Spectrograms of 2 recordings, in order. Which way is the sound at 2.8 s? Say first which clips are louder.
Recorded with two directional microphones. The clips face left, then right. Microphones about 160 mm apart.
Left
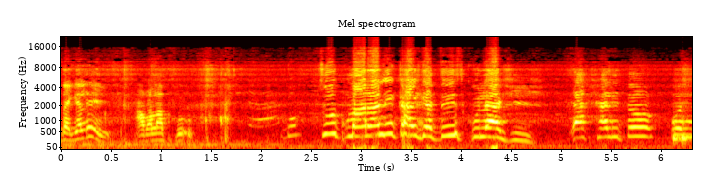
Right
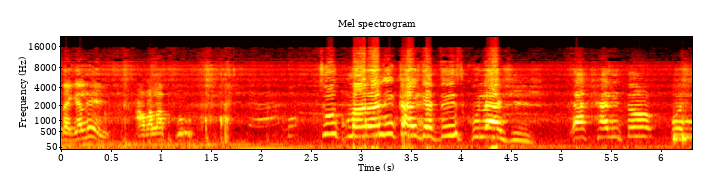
Right 2 dB; 25° left (ahead or behind).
